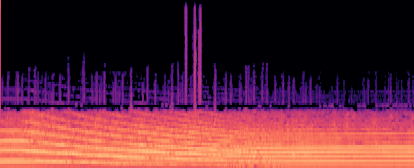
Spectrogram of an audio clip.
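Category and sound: vehicle, police car sirens approaching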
